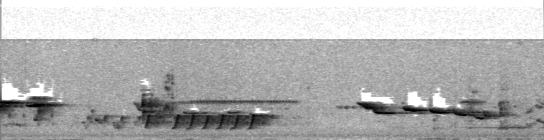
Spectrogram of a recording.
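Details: Rainbow lorikeets feeding in Australia: a high squeal, then a burst of rapid buzzy rattling, a short pause, and thin descending whistled screeches.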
